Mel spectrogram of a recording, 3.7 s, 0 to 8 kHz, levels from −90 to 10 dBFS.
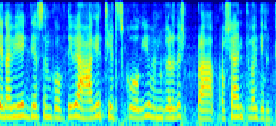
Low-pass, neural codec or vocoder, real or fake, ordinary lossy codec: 7.2 kHz; codec, 24 kHz, 3 kbps, HILCodec; fake; none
